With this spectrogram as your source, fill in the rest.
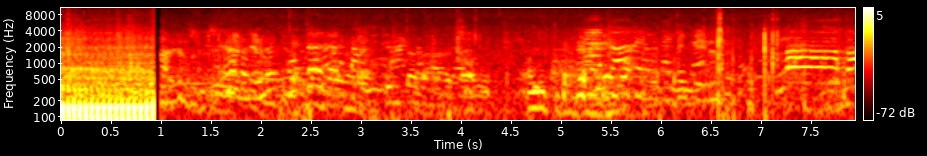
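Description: A crowd of young people chatters outdoors.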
